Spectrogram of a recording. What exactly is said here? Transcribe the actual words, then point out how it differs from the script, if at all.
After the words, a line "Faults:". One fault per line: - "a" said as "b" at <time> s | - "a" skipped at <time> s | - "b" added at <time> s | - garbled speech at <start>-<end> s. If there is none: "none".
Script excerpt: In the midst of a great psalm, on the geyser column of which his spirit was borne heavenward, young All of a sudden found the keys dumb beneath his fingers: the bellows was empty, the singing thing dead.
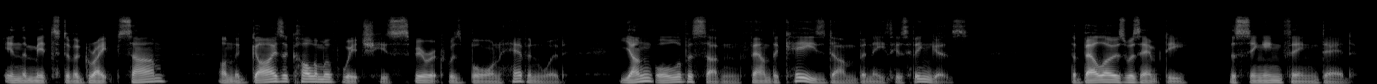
In the midst of a great psalm, on the geyser column of which his spirit was borne heavenward, young All of a sudden found the keys dumb beneath his fingers: the bellows was empty, the singing thing dead.
Faults:
none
